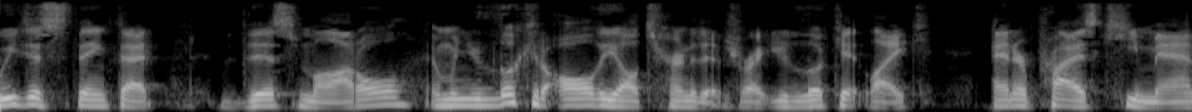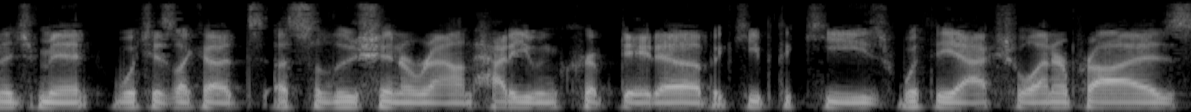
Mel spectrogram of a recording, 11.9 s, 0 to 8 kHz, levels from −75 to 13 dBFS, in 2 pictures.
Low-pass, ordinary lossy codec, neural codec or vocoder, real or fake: 7.2 kHz; MP3, 32 kbps; none; real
